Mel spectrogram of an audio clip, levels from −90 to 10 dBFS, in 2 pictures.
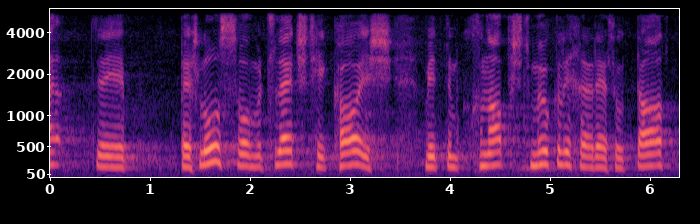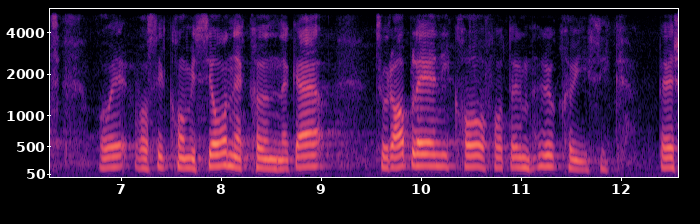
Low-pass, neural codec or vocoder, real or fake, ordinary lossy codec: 5.4 kHz; vocoder, 22.05 kHz, 80 mel bands, WaveNeXt; fake; none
